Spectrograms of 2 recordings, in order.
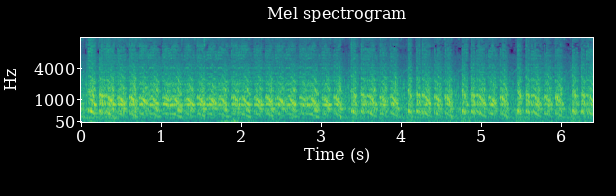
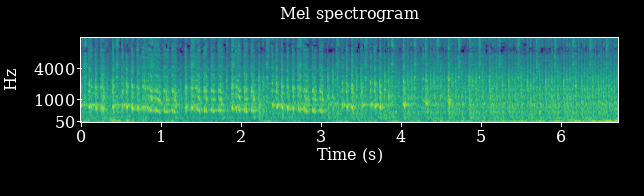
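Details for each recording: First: Cummins 6BT 12-valve roll-back tow truck after piston replacement and thinner head gasket, cranking on jump pack after injector bleeding: steady ~90 rpm cranking, no firing; primer/lift pump found pouring diesel, suspected as the cause. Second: 12-valve 6BT Cummins diesel after piston replacement and a thinner head gasket, number six injector now getting fuel: smoky but settles into an even diesel clatter with no misses; running well.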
